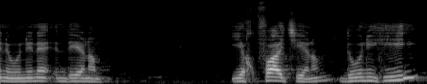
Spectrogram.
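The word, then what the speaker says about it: دُونِهِ: ദൂനിഹി എന്നുള്ളത് 4 മുതൽ 6 ഖദർ വരെ നീട്ടി ഉച്ചരിക്കണം.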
